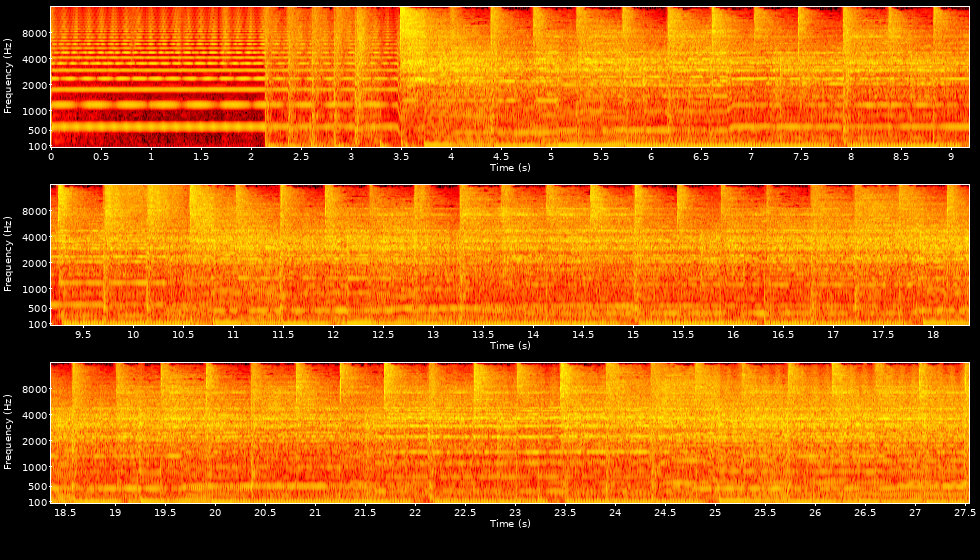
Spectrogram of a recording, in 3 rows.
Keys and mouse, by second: 0.0 z, 2.5 s, 5.3 KP_1, 5.8 z, 10.0 click, 10.9 b, 13.3 s, 16.3-18.3 drag, 17.7-19.3 middle drag, 19.5 middle click, 20.0 Tab, 21.0 z, 23.4 a.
